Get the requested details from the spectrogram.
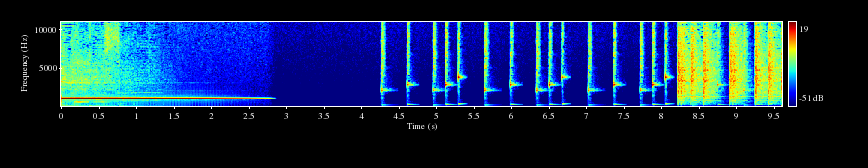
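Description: A single sustained electronic tone, the final long beep of the hourly time signal on FM Naha radio marking six o'clock, rings out and slowly fades; after a pause, a bouncy plucked jingle and fuller music follow.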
